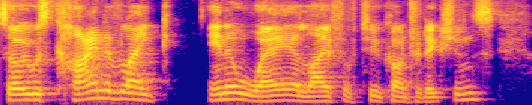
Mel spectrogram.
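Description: On a very clean recording with a silent background, a man speaks in a Dublin accent at a moderate pace with ordinary pitch variation. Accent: Dublin Irish. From Ireland, Dublin. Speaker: filmmaker. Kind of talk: casual chat.

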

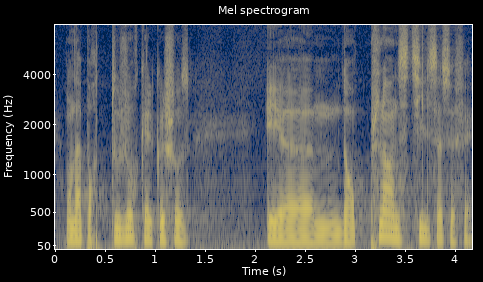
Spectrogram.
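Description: A man with a French accent, a dark, mellow tone, medium pitch, fairly even intonation and a moderate pace. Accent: French-accented English when singing. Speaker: singer-guitarist in a rock band. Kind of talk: casual interview chat. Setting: radio studio. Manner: hesitant, with many fillers.

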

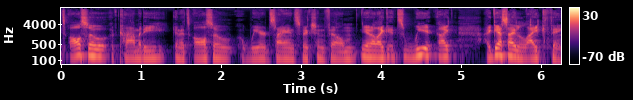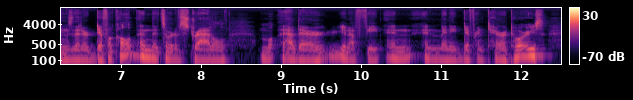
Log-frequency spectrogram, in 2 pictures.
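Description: A man with an American accent speaks at a moderate pace with ordinary pitch variation and big swings in loudness. The recording is very clean, with a silent background. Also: medium pitch for a man. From US Southwest, Los Alamos, New Mexico. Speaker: screenwriter. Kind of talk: interview. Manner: halting, repeats words.

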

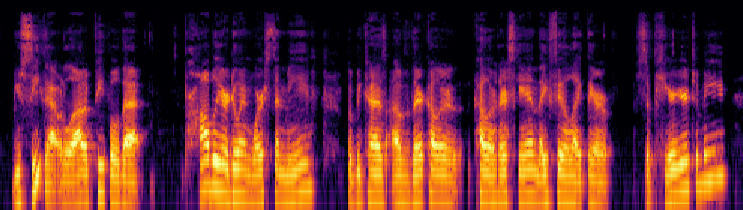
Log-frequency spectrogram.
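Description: Speaking in a normal speaking voice with an American accent, a man talks at a moderate pace and fairly high pitch, with ordinary pitch variation. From Greensboro, North Carolina. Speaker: podcast host. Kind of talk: casual chat. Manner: casual.

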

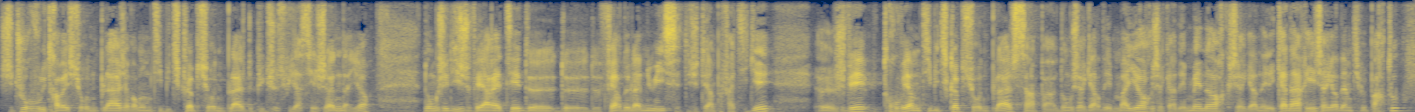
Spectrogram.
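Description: A man with a fairly low pitch rushes along at a very fast pace, using ordinary pitch variation. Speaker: nightclub entrepreneur. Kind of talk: interview.

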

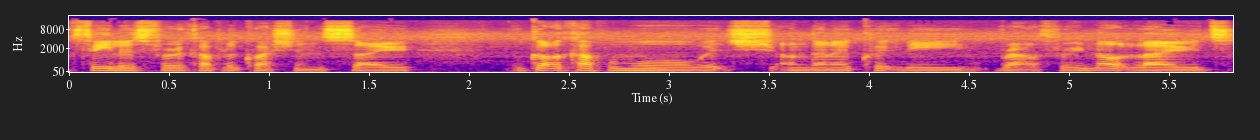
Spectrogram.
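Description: This man speaks with a British accent at a medium pitch. His pace is moderate. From UK. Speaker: podcast host. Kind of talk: solo podcast monologue. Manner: rambling, casual with frequent fillers.

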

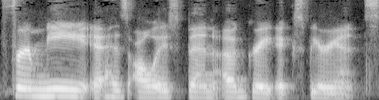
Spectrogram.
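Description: In a very clean recording with a silent background, a woman with an American accent has a normal speaking voice at medium pitch and fairly even intonation. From US South, Georgia (south of Atlanta). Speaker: missionary. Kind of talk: interview.

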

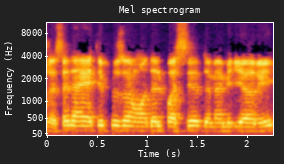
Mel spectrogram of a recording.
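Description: A man at a medium pitch talks at a very fast pace. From Quebec, Lac-Saint-Jean. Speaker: hockey goaltender. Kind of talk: interview. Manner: halting, many repetitions.

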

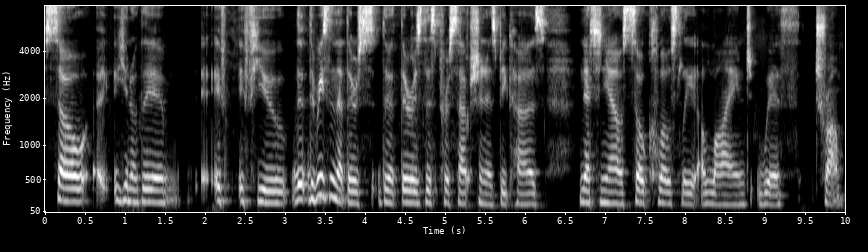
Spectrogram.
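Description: A plain, everyday voice, a woman with a Canadian accent, fairly low pitch, ordinary pitch variation, fairly slow pace. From Canada. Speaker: lawyer and political analyst. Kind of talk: interview.

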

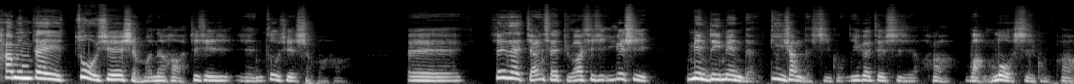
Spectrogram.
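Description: On a very clean recording with a silent background, a man with a high pitch speaks at a moderate pace, with lively intonation and big swings in loudness. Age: 50s. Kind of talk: interview conversation.

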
